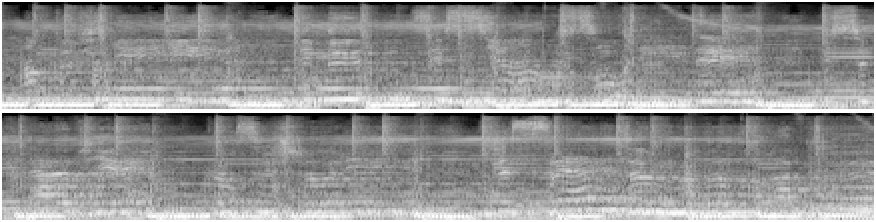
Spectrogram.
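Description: Live band playing a song: electric bass and keyboard over drums, with singing.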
